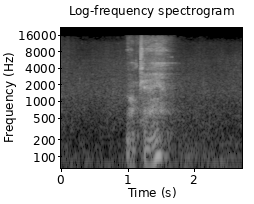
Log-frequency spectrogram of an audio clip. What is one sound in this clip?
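A young man speaks quietly and close.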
